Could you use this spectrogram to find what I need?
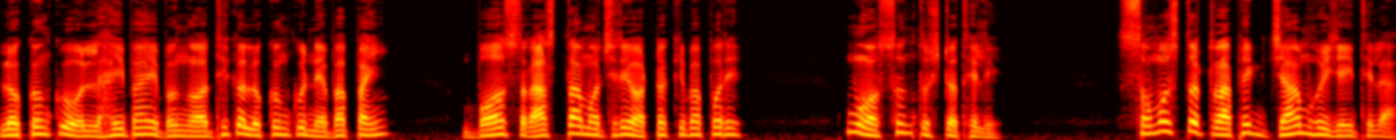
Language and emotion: Odia, sad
